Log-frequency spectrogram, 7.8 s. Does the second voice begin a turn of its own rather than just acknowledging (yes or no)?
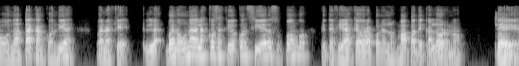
no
